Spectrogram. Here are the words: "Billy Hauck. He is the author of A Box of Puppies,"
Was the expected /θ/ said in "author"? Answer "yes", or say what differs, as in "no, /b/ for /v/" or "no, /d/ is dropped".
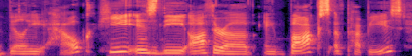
yes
